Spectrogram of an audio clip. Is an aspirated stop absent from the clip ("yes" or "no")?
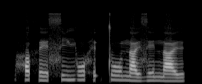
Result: yes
